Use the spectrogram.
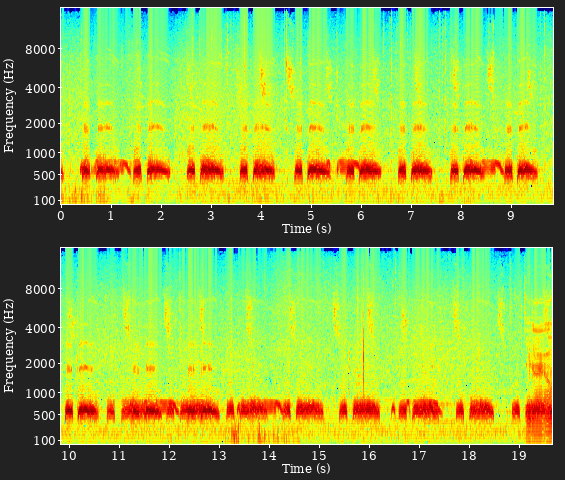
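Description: A songbird-class dove, a Vietnamese cu gáy (spotted dove) kept for cooing, calls in steady repeated coos, loud and close, in a long regular series with brief pauses and no talk.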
